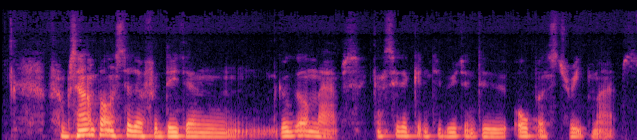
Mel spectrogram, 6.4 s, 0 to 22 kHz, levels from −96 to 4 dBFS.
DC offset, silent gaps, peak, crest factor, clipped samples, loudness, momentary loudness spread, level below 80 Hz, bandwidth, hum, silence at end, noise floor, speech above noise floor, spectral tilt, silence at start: under 0.1%; none; -2 dBFS; 16 dB; under 0.1%; -20 LUFS; 15 LU; -50 dBFS; 12 kHz; none; 0.1 s; -39 dBFS; 20 dB; -8.5 dB/octave; 0.1 s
